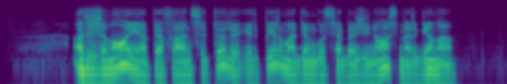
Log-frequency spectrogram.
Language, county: Lithuanian, Kaunas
